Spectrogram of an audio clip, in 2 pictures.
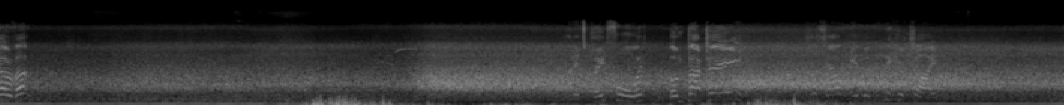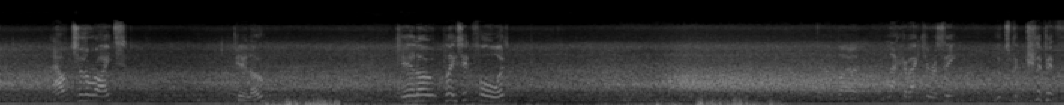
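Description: A large crowd roars steadily in a stadium, swelling and easing.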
